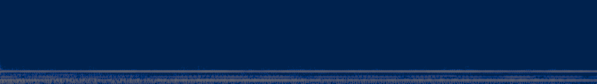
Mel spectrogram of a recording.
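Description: Ambient background music made of sustained, steady droning tones over a low hum.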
